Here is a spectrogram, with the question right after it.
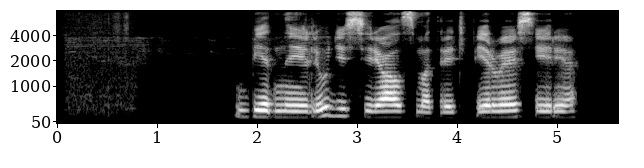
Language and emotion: Russian, neutral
